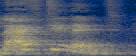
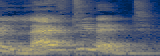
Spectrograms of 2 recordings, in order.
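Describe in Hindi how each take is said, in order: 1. पहला अक्षर 'lef' जैसा सुनाई देता है। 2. पहला अक्षर 'lef' जैसा सुनाई देता है।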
